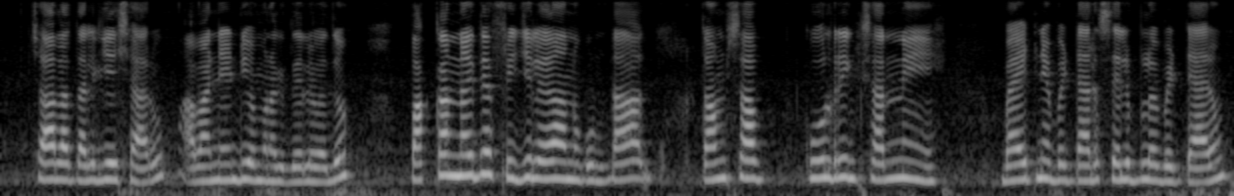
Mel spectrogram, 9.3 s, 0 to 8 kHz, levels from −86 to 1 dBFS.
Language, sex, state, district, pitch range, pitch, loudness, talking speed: Telugu, female, Telangana, Karimnagar, 240-275 Hz, 255 Hz, -33 LUFS, 130 wpm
